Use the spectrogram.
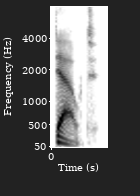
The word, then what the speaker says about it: doubt: Same silent B pattern. It sounds like doubt.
